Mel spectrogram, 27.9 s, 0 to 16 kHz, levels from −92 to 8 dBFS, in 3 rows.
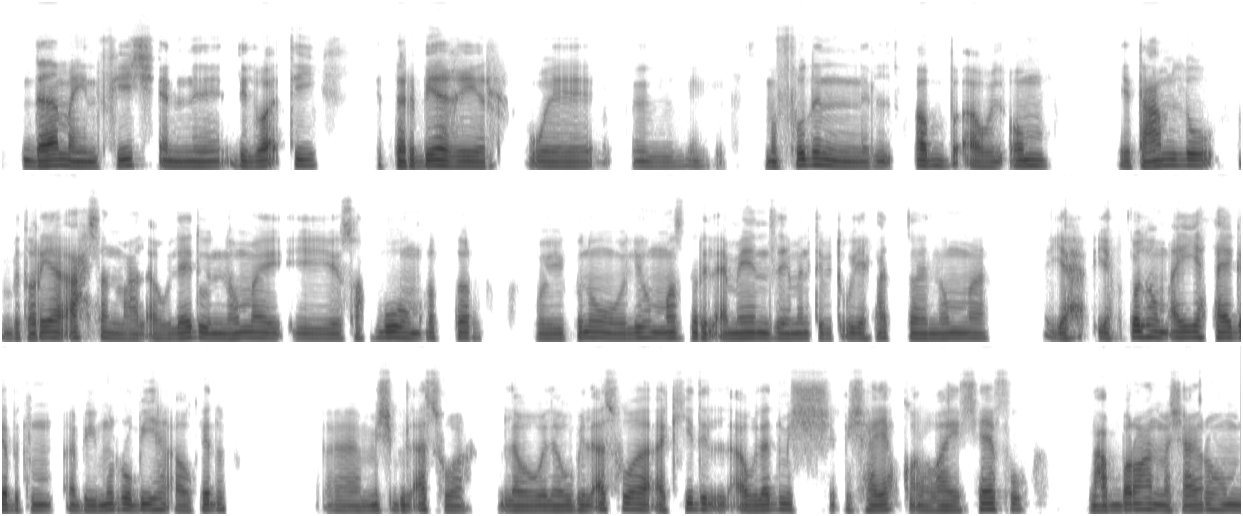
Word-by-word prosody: ده 115 +1 +7
ما 120 -4 +4
ينفيش 120 +6 0
إن 105 -1 +1
دلوقتي 115 +2 0 0.5
التربيّة 120 +3 +5
غير، 105 0 +1 0.2
والمفروض 105 +3 -4
إن 105 -6 +2
الأب 115 +3 -1
أو 100 0 -1
الأم 115 +2 0 0.5
يتعاملوا 120 +5 +2 0.2
بطريقة 105 +3 +2
أحسن 115 -1 -1
مع 95 -1 -3
الأولاد، 100 +5 0
وإن 105 -2 +2
هُم 115 +3 +1
ي 110 -2 0
يصاحبوهم 105 +2 0
أكتر، 115 -1 -3 0.4
ويكونوا 105 +2 -1
ليهم 115 +1 0
مصدر 115 0 0
الأمان 110 +1 +1
زي 105 -1 -1
ما 105 - 0
أنتِ 110 -1 -4
بتقولي، 105 +1 -3
حتى 110 -1 -2
إن 100 0 -1
هُم 110 0 -1 0.4
يح - - -2
يحكوا 110 +4 +2
لهم 125 -2 +2
أي 120 +1 +3
حاجة 115 0 +4
بتم 110 -1 -2
بيمروا 110 +3 +1
بيها 120 +2 +1
أو 100 -4 -3
كده 120 +3 -1 0.7
آآ، 100 -1 -5
مش 105 +2 -3
بالقسوة، 110 -2 -2 0.2
لو 105 -1 0
لو 105 0 +1
بالقسوة 120 +3 +2
أكيد 120 +4 -1
الأولاد 115 -1 0
مش 115 -3 -5
مش 115 - -9
هيحكوا 110 +1 0
أو 100 -1 -1
هيخافوا 120 +5 +1 0.5
يعبّروا 110 +4 +3
عن 120 -3 +2
مشاعرهم 110 +2 0
110 Hz, 125 wpm, -24 LUFS, 105-115 Hz, 0.7 s, ده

